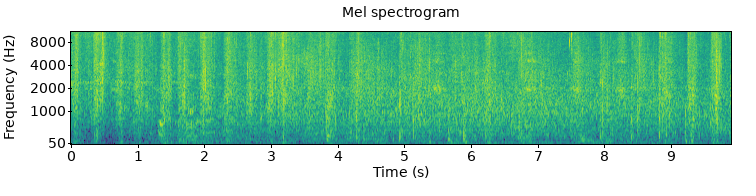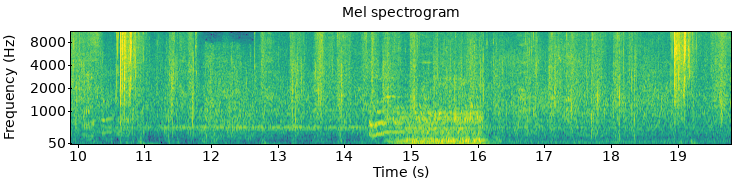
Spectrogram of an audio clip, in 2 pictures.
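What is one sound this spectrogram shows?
Footsteps rustle through dense, leafy plants.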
